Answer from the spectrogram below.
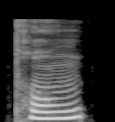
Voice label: "同", Chinese

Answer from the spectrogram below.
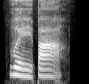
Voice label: "尾巴", Chinese

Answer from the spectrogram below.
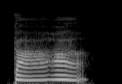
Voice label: "答案", Chinese

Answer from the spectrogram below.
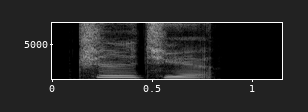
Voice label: "知觉", Chinese

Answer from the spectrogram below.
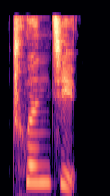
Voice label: "春季", Chinese; chūn jì; springtime

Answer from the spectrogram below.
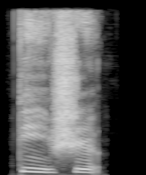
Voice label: "地势", Chinese

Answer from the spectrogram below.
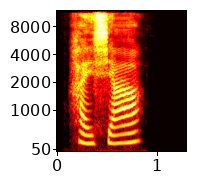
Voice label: "海峡", Chinese

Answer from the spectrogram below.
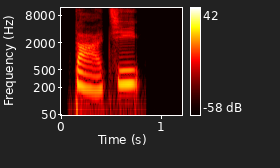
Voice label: "打击", Chinese

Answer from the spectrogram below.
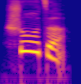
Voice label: "梳子", Chinese

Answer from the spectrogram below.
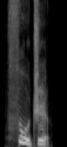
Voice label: "素质", Chinese

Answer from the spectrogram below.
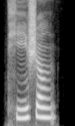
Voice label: "提升", Chinese

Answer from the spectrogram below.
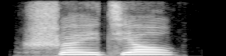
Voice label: "摔跤", Chinese

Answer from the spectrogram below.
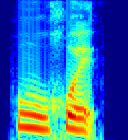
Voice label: "误会", Chinese

